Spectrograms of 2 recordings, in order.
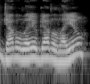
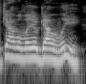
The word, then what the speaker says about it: Galileo Galilei: say did he say galileo galileo did he because in my head it was galileo galilei which i believe is the correct way to say his name but apparently he said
